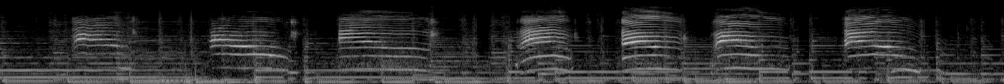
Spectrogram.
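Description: A cat meowing repeatedly, about seven rising-and-falling meows spaced roughly a second apart, one of them longer in the middle, over background music with low held notes.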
